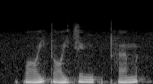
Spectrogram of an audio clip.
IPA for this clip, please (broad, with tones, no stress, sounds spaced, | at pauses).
p ɔː˨˥ j t̪ ɔː˨˥ j t͡s ɪ˧ ŋ | t̪ʰ ɐ˨˧ m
